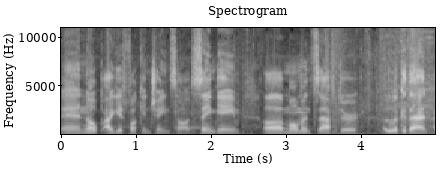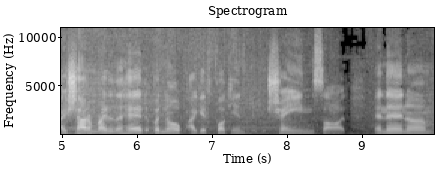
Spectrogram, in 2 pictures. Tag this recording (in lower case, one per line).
speech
